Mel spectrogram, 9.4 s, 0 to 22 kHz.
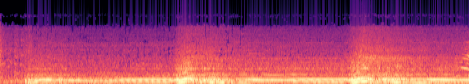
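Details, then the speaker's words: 2019 Audi Q5 2.0 turbo after rear muffler delete, front and mid mufflers and cats stock: deep steady idle with two quick clean rev blips; throaty but moderate exhaust tone, not too loud, healthy. "Well, you can hear it now at least. It's not too crazy loud."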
